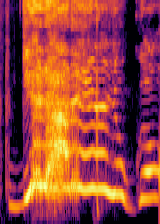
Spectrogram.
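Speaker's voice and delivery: loud high yelling; playful loud shout. Acted. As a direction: yell it high at them. Shouting at someone in trend.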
